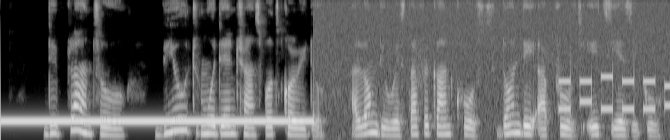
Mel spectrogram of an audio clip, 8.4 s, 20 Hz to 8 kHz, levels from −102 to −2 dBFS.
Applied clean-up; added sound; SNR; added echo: none; Telephone; -3 dB; none.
